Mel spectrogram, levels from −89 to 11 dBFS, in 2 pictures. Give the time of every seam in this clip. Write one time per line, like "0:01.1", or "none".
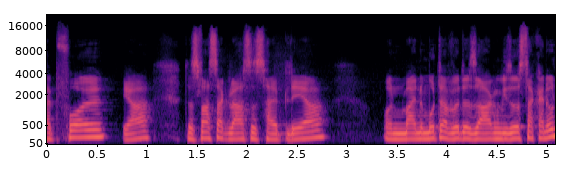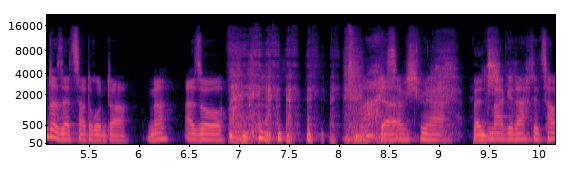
none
